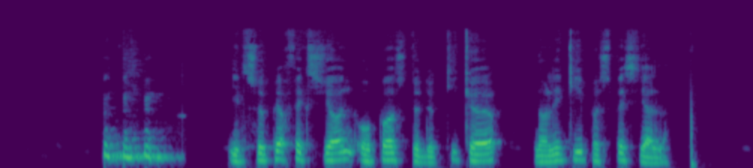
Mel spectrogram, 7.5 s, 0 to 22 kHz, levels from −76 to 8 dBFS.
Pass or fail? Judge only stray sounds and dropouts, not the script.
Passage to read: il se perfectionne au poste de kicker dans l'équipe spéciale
fail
